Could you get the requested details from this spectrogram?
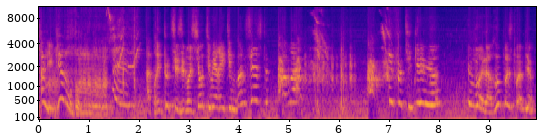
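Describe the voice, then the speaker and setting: Very high-pitched, cheerful little robot. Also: female voice, sing-song, measured pace, pauses often, heavy background noise, heavily acted. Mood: gentle. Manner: sweet, innocent, coaxing. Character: small, cheerful, affectionate child-like robot companion. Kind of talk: animated children's cartoon dialogue. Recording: loud music behind the voice.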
